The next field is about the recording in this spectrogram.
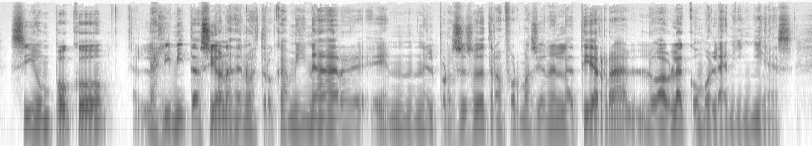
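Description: The man has an ordinary speaking voice with a fairly low pitch. He talks at a fairly slow pace with ordinary pitch variation. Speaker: radio host and preacher.

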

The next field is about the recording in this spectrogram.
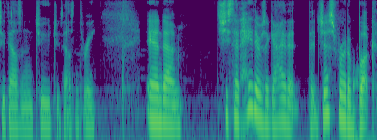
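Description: With an American accent and a plain, everyday voice, a woman speaks at a moderate pace in a fairly low pitch with ordinary pitch variation, recorded very cleanly against a silent background. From Texas. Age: 50s. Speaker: educator and nonprofit training director. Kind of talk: podcast interview.

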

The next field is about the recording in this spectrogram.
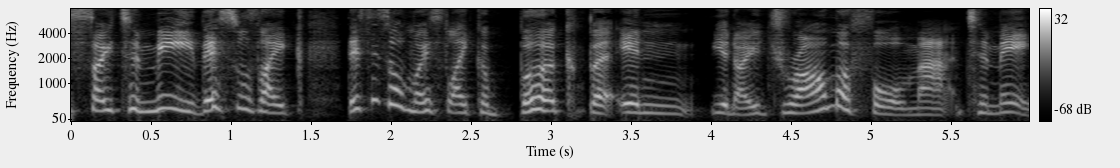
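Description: In a very clean recording with a silent background and a dry, close sound with no echo, a woman speaks at a moderate pace in a high pitch with very wide pitch swings. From Portugal. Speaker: drama podcaster. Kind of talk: casual chat.

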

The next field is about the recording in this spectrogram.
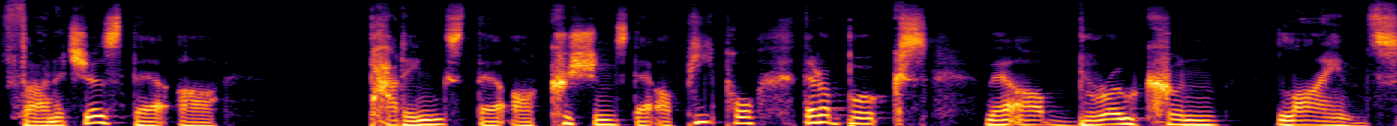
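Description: In a British accent, a man talks at a very slow pace with lively intonation, captured in a dry, close sound with no echo on a very clean recording with a silent background. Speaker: podcast host and coach. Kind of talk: scripted-style educational monologue. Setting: studio with microphone. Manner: animated, performed delivery.

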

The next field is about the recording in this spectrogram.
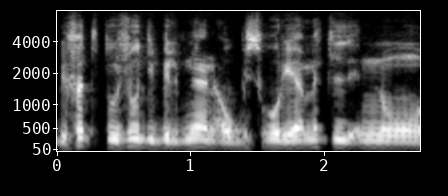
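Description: This is a man's voice. His pitch is medium. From Syria. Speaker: oud musician and maker. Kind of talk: interview testimony. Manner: calm.

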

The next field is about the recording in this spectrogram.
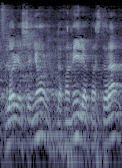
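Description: A man with a fairly high pitch talks at a fairly slow pace in a monotone, flat intonation. Audible room echo and noticeable background noise surround him. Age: old. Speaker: church member. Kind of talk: church greeting.

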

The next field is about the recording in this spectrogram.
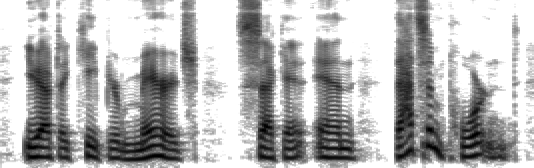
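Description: This man has a plain, everyday voice, medium pitch, an American accent and ordinary pitch variation, speaking at a moderate pace in dry, close sound with no echo on a very clean recording with a silent background. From Texas, San Antonio. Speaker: pastor. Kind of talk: casual chat.

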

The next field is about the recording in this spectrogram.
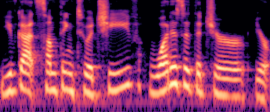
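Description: Speaking with an American accent and an unremarkable speaking voice, the voice has lively intonation at a moderate pace on a very clean recording with a silent background. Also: woman. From Oklahoma. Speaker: transit agency finance executive. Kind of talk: interview.

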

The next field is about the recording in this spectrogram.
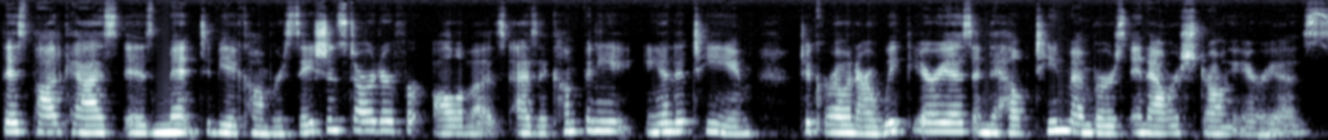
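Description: A woman speaks in a normal speaking voice at medium pitch and a moderate pace, with fairly even intonation and hardly any pauses. The recording is very clean, with a silent background. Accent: American. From United States, small town. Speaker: workplace podcast co-host, employee engagement coordinator. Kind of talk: scripted educational podcast.

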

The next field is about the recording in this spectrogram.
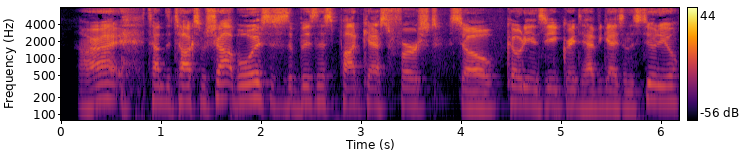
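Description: A man is talking. His pace is fairly quick, with ordinary pitch variation. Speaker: co-host recruiter. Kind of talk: casual chat. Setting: studio. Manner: upbeat, enthusiastic.

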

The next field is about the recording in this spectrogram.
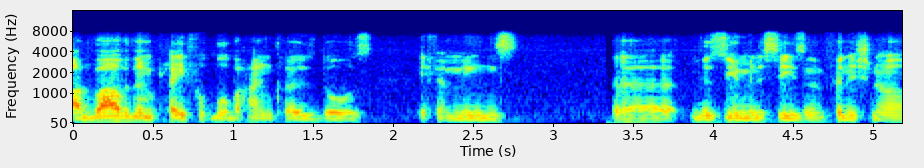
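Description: In a very deep, low voice, a man speaks at a fairly quick pace with fairly even intonation. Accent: London. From West London. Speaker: stand-up comedian. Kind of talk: casual chat.

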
